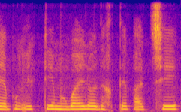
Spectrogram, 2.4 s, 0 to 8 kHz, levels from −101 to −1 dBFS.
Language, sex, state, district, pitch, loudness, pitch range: Bengali, female, Assam, Hailakandi, 215 Hz, -17 LUFS, 210-225 Hz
